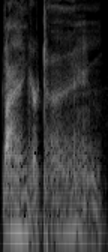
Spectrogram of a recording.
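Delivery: breathy whispered answer; whispering. Pretend. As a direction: whisper the town name.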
